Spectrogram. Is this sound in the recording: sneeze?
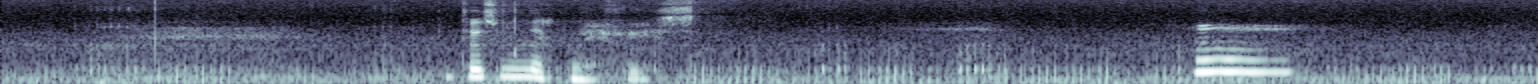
no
